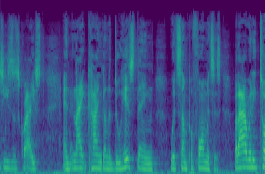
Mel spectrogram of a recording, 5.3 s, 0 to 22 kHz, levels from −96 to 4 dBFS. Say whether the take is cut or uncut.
cut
